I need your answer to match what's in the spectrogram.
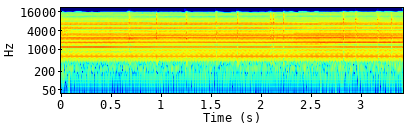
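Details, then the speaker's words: Late-1960s/early-1970s Sankyo Seiki mechanical digital rolling clock, odometer-style, with the alarm triggered. A steady, harsh electric buzz with faint pulsing about four per second; the shut-off button doesn't stop it. Normal alarm buzzer. "Yeah, it works in a similar fashion to an automobile odometer, and it has an alarm clock built in that does work, as I will now demonstrate."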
